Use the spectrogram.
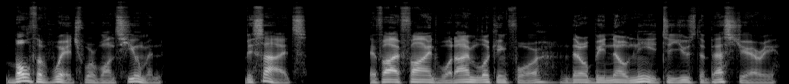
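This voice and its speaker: An actor playing a grim, dry-witted monster hunter in a fantasy visual novel, speaking in a measured, formal, deadpan way. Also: male voice, deep voice, dry recording. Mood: dry, grave.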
